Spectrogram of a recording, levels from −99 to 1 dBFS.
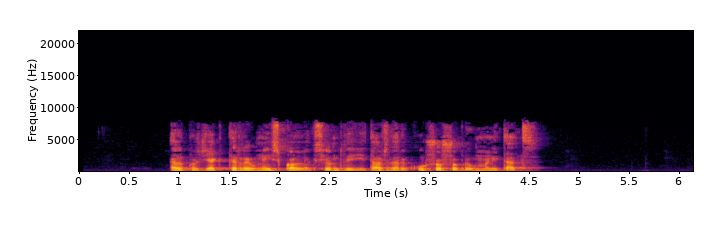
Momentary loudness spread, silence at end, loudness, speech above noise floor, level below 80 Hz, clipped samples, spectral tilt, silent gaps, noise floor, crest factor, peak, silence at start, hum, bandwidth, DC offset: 6 LU; 1.6 s; -22 LUFS; 59 dB; -46 dBFS; under 0.1%; -5.5 dB/octave; none; -80 dBFS; 20 dB; -4 dBFS; 0.9 s; none; 8.2 kHz; under 0.1%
